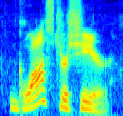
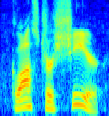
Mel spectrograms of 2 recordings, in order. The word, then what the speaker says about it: Gloucestershire: Sheer not shire. Sheer. Okay. All right. I'm going to try this one more time. Gloucestershire. Gloucestershire.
